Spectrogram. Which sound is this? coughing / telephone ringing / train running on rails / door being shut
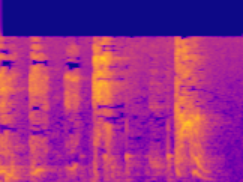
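coughing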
